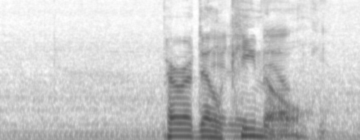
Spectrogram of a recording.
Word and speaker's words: Peredelkino: forgive me for how badly I butchered the pronunciation. Peredelkino.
